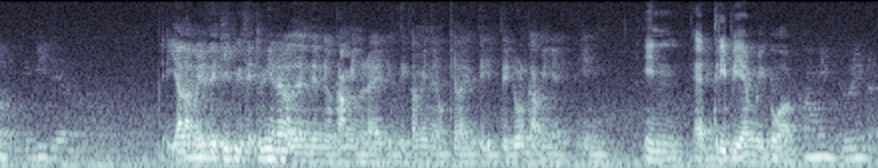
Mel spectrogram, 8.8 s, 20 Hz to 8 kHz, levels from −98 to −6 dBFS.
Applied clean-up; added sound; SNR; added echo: none; none; none; none.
